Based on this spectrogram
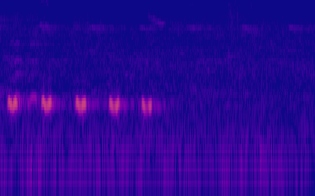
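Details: Greater coucal, also called crow pheasant, recorded at Bhamragad: five deep, hollow hooting notes in a quick, even series over about a second and a half, then a quiet natural background.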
